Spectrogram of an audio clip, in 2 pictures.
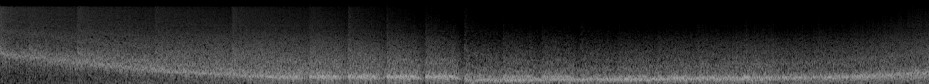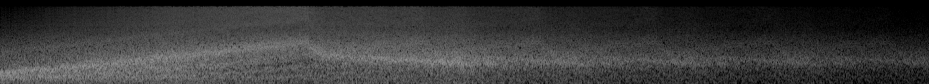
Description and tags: noise sweep
a simple filter sweep I created using white noise wave and a filter to create the sweep
delay, filter, fx, noise, processed, sweep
